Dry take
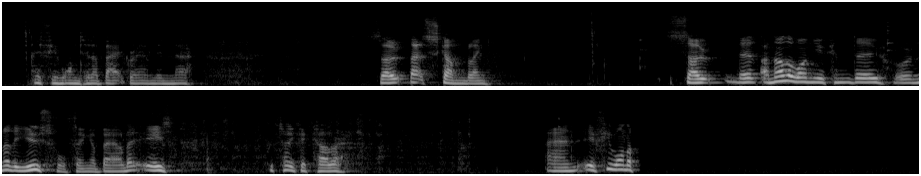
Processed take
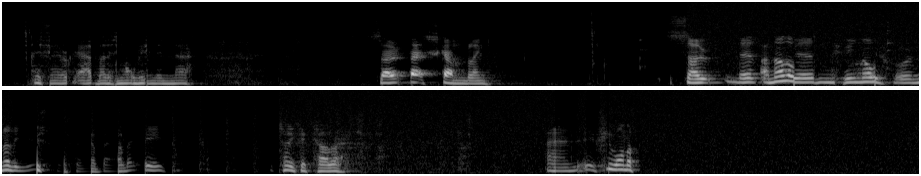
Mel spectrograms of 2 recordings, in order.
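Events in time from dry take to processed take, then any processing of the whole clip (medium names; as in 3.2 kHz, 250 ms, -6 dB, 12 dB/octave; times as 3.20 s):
0.48–1.45 s: reverse
3.80–4.51 s: FFT filter 150 Hz 0 dB, 250 Hz -10 dB, 380 Hz -17 dB, 600 Hz +15 dB, 1 kHz -15 dB, 1.8 kHz +11 dB, 2.6 kHz -12 dB, 3.8 kHz -6 dB, 5.9 kHz -17 dB, 9.4 kHz -11 dB
6.85 s: noise floor step -69 dB -53 dB
7.92–8.73 s: reverse
9.25–11.94 s: sawtooth tremolo in dB decaying 3.7 Hz, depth 38 dB
14.70–15.24 s: compression 8:1, threshold -35 dBFS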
